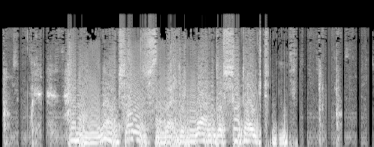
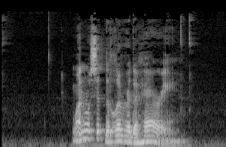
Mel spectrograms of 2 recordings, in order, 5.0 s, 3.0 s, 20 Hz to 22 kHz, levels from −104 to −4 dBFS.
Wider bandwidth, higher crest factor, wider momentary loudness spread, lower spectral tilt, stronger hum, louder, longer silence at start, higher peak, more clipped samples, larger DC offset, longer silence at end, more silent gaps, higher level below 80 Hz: about the same, 16 kHz vs 16 kHz; second, 8 dB vs 20 dB; second, 16 LU vs 19 LU; about the same, -4 dB/octave vs -4.5 dB/octave; neither; first, -7 LUFS vs -29 LUFS; second, 0.05 s vs 0.95 s; first, 0 dBFS vs -12 dBFS; first, 0.3% vs under 0.1%; neither; about the same, 0.35 s vs 0.45 s; neither; first, -24 dBFS vs -54 dBFS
